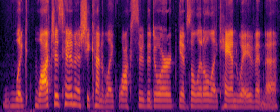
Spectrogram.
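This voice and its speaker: A woman's voice: on the low side, steady tone, measured pace, a bit bright, no echo. A woman casually describing her character's actions as a tabletop game player, hesitantly searching for words.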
